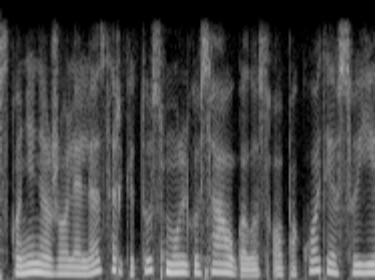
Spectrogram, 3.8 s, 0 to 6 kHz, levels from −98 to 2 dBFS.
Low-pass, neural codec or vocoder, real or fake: 5.4 kHz; none; real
